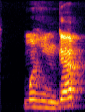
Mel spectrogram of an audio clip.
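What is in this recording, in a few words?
"menghinggapi", Malay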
